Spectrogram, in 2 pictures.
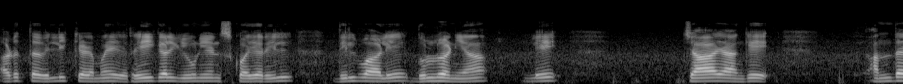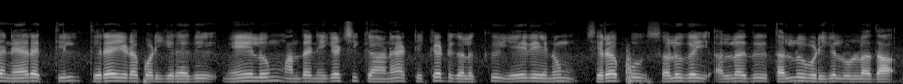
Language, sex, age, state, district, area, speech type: Tamil, male, 30-45, Tamil Nadu, Chengalpattu, rural, read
